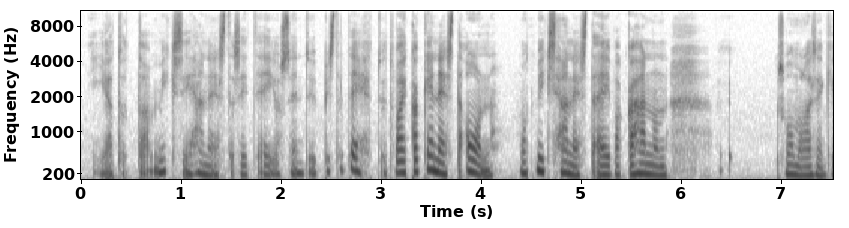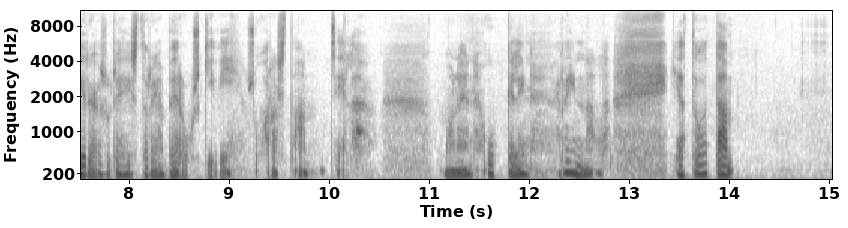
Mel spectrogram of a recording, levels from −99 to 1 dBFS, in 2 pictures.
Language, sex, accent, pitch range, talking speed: Finnish, female, native, 175-210 Hz, 130 wpm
